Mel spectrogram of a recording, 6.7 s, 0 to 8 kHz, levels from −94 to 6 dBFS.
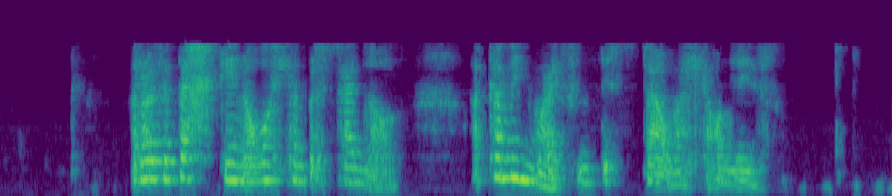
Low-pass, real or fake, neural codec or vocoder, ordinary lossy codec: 7.2 kHz; real; none; AAC, 16 kbps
